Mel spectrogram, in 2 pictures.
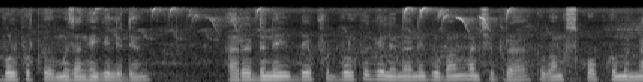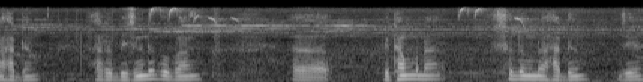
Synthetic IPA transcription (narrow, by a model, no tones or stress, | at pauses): bɔlpʰɯɾkʰɯmɯzaŋɦiɡelidɯŋ | aɾɯdɯnɯjbepʰut̚bɔlkʰɯɡelinanɯɡɯbaŋbansipʰɾaɡ̥ɯbaŋskɔp̚kʰɯmɯnːaɦadɯŋ | aɾɯbizɯŋnɯɡɯbaŋ | ɡɯtʰaŋmɯnasɯlɯŋnɯɦadɯŋ | ze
